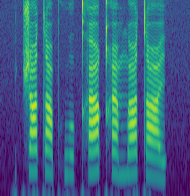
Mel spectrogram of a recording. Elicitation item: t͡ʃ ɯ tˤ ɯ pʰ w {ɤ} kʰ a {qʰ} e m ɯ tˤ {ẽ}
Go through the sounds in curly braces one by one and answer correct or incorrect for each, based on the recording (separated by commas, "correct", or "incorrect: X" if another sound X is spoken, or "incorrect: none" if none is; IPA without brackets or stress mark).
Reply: incorrect: o, correct, incorrect: e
